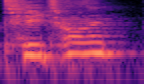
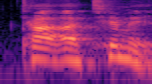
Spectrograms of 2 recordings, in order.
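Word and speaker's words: Teatime: Tea Time? It's pronounced Ta-a-Timmy, sir, said Ta-a-Timmy with just a hint of reproach. Everyone gets it wrong, sir.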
